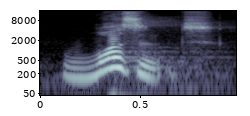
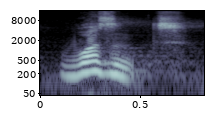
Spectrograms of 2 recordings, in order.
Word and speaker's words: wasn't: well was becomes wasn't listen to the pronunciation wasn't wasn't okay so i wasn't on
